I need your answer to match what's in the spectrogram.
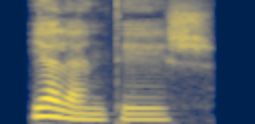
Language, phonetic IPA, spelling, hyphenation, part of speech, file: Hungarian, [ˈjɛlɛnteːʃ], jelentés, je‧len‧tés, noun, Hu-jelentés.ogg
- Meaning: 1. meaning (the object or concept that a word or phrase denotes, or that which a sentence says) 2. report (information describing events)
